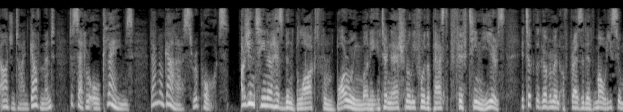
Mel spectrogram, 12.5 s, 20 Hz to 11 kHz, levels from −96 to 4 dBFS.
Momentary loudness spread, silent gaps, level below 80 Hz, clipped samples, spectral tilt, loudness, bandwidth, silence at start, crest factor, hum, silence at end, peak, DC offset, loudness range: 10 LU; none; -58 dBFS; under 0.1%; -5 dB/octave; -22 LUFS; 8.8 kHz; 0 s; 14 dB; none; 0 s; -6 dBFS; under 0.1%; 4 LU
